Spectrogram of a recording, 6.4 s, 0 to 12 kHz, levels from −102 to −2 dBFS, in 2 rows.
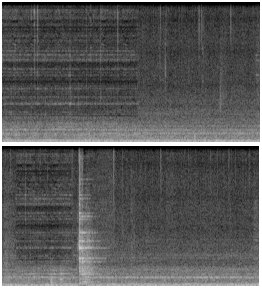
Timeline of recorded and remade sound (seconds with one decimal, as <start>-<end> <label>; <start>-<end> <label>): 0.0-1.7 remade; 1.7-3.4 recorded; 3.4-4.1 remade; 4.1-6.4 recorded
